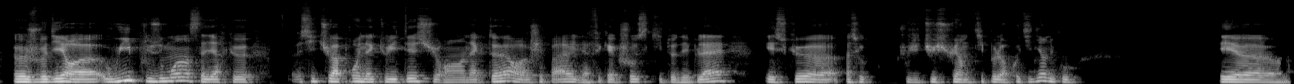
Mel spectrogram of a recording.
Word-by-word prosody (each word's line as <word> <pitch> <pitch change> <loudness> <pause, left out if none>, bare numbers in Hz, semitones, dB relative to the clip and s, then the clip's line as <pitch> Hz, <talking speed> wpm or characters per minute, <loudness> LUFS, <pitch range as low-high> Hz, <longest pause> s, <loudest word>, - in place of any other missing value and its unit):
Heu, 125 0 +8
je 115 0 +3
veux 120 0 +6
dire, 130 +1 +6
heu, 115 0 +4
oui 140 +9 +6
plus 145 -8 0
ou - - +4
moins 170 +3 +1
c'est 150 - -5
à 120 - +4
dire 115 0 0
que, 115 -1 -3 0.4
heu, 115 - -14
si 130 +2 -4
tu 140 +1 -1
apprends 130 +2 +2
une 130 - +4
actualité 125 +2 0
sur 130 -5 -5
un 105 0 -5
acteur, 125 +5 0
heu, - - -5
je 105 - -8
sais 120 - -7
pas, 125 +2 -1
il 115 -4 -3
a 100 - -4
fait 100 - -11
quelque 110 -1 -3
chose 120 +2 -5
qui 120 -2 -15
te 110 - -5
déplaît, 115 +8 -1 0.3
est-ce 115 -3 -3
que 125 - -3
heu 115 -4 +2
parce 115 -4 -4
que 115 - -4 0.4
tu 105 -3 -10
tu 115 +2 -3
suis 110 +4 -3
un 110 -2 -1
petit 105 0 -10
peu - - -6
leur 105 -2 -2
quotidien 120 +8 -4
du 130 - -2
coup. 110 -2 -8 1.4
et 115 0 +5
heu 105 -2 0
120 Hz, 235 wpm, -22 LUFS, 110-130 Hz, 1.4 s, Heu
